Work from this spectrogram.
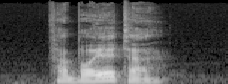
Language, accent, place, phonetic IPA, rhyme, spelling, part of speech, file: German, Germany, Berlin, [fɛɐ̯ˈbɔɪ̯ltɐ], -ɔɪ̯ltɐ, verbeulter, adjective, De-verbeulter.ogg
- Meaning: 1. comparative degree of verbeult 2. inflection of verbeult: strong/mixed nominative masculine singular 3. inflection of verbeult: strong genitive/dative feminine singular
